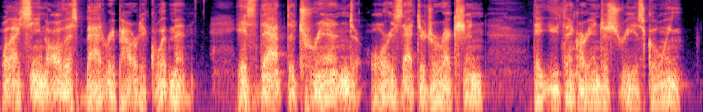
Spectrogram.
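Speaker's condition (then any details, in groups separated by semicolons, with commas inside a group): Throat cancer; voice cannot be changed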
